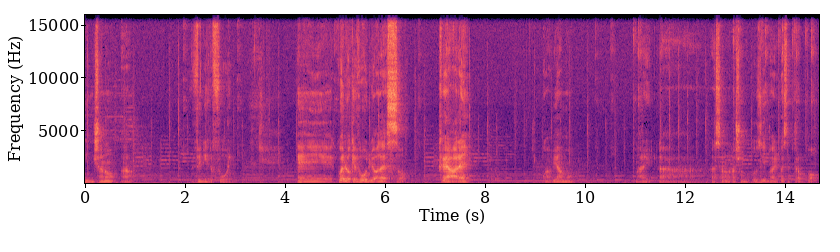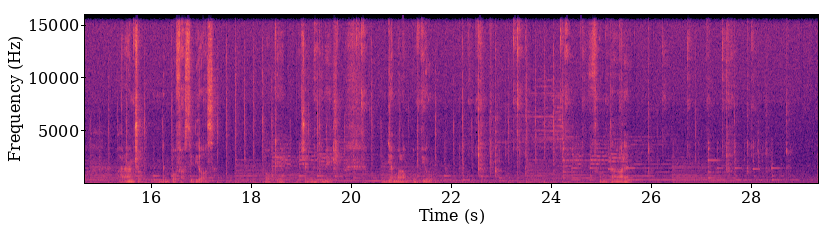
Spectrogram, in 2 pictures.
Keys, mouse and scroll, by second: 5.7-6.5 scroll up 1, 6.5 scroll up 4, 8.4-9.4 scroll up 2, 9.4 scroll up 1, 9.5 scroll down 1, 11.0 click, 11.1-14.2 right drag, 13.0 click, 13.0 middle click, 13.5 middle click, 13.8 click, 13.8 middle click, 14.2-21.4 drag, 14.4 middle click, 14.4 right click, 17.0 middle click, 19.3-20.1 scroll down 2, 20.1 middle click, 20.1 right click, 20.1 scroll down 4, 21.3 middle click, 21.3 right click, 21.6-22.3 scroll down 3, 22.3 shift+middle click, 22.7 r, 23.3 g, 24.2-27.5 drag, 24.3-27.5 middle drag, 24.3 scroll down 1, 25.5-26.2 scroll up 4, 28.1 g.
